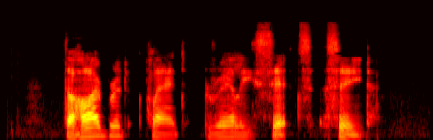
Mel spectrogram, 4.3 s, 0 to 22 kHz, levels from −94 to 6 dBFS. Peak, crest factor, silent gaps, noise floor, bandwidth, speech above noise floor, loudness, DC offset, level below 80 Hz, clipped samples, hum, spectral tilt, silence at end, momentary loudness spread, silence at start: -8 dBFS; 22 dB; none; -79 dBFS; 11 kHz; 51 dB; -28 LUFS; under 0.1%; -74 dBFS; under 0.1%; none; -4 dB/octave; 0.65 s; 19 LU; 0.65 s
